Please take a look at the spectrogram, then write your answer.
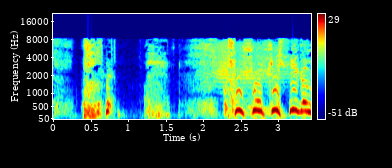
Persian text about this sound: اوی بابا این مگس باز پیدا شد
